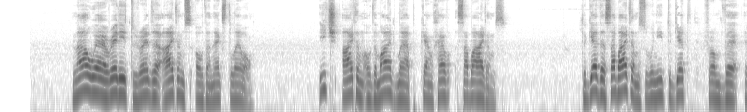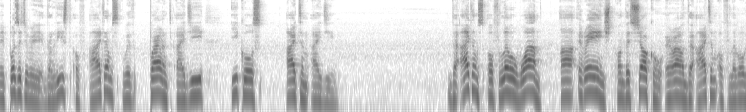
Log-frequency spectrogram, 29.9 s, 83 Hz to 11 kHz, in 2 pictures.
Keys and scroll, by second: 2.1 space, 4.0 space, 4.2 space, 5.1 space, 5.5 space, 6.6 space, 8.2 space, 9.6 Escape, 9.8 Right, 9.9 space, 10.8 Right, 11.8 Down, 12.4 Down, 15.1 ctrl+x, 17.2 Escape, 17.7 Home, 18.0 Up, 18.8 space, 20.0 Tab, 20.2 space, 20.9 space, 21.1 ctrl+v, 22.0 Escape, 22.1 Up, 22.2 End, 23.7 space, 24.6 ctrl+s, 25.7 Home, 28.1 ctrl+x, 29.0 Up, 29.1 Tab.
